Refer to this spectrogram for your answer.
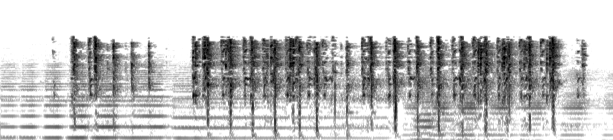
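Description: Scissors snip rapidly and repeatedly, a quick run of sharp metallic clicks as a hair stylist cuts a girl's hair short, over a steady low hum of background music.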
